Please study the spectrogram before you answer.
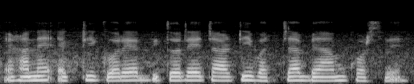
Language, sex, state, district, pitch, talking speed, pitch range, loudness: Bengali, female, Assam, Hailakandi, 185 Hz, 115 wpm, 175-190 Hz, -13 LUFS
